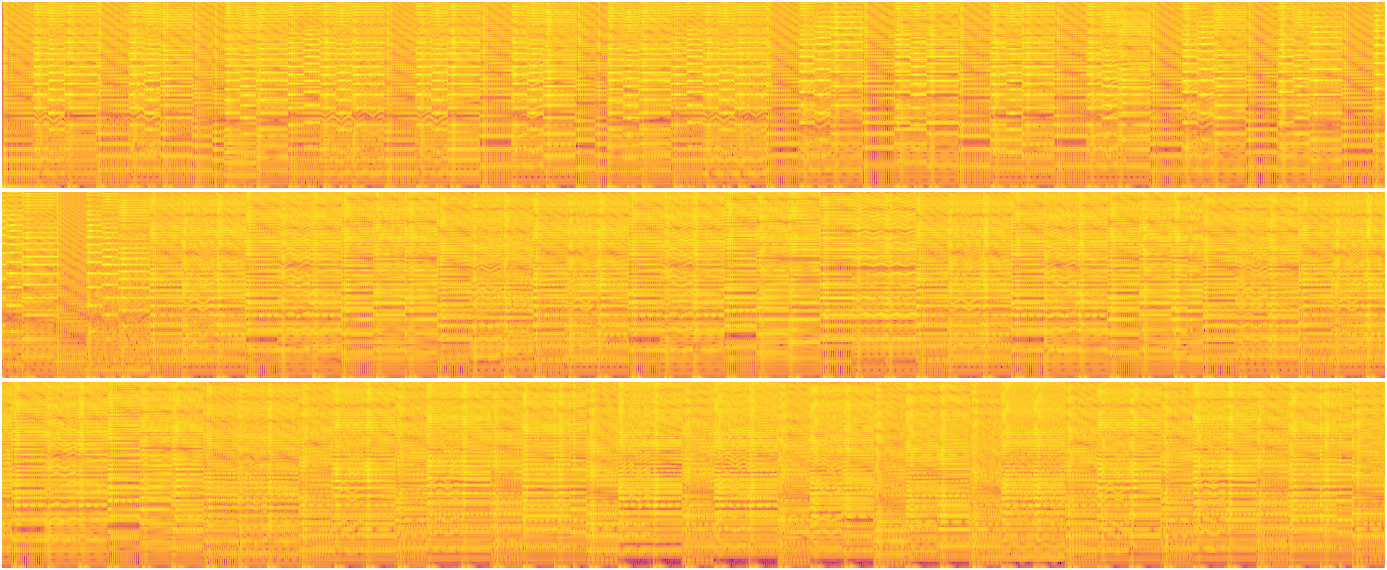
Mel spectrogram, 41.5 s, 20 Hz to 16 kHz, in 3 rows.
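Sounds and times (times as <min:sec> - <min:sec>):
gothic chiptune music on a MOS6581R3 SID chip: 0:00.0 - 0:41.4.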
